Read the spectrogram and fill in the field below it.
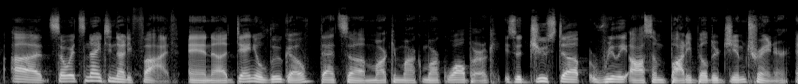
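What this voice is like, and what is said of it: Congested, stuffy-nosed voice. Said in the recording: “I'm pretty congested.”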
